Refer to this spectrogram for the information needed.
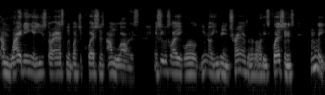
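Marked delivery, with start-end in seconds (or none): none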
